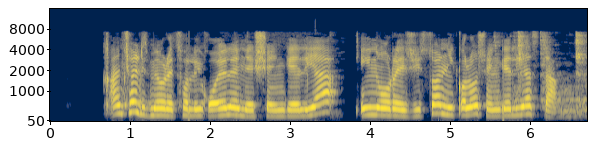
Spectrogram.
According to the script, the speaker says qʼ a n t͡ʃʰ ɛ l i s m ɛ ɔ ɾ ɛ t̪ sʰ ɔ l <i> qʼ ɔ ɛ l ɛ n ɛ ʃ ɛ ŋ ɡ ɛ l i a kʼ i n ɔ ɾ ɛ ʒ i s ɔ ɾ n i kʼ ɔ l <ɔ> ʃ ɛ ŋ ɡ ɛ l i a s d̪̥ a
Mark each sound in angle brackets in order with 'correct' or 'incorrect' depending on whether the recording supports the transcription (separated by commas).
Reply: incorrect, correct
